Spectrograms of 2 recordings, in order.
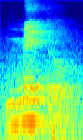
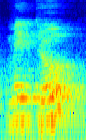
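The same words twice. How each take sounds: First: Metro with the stress on the first syllable, "ME-tro"; Spanish metro. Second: Metrô with the stress on the last syllable; Portuguese metrô. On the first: Teacher contrasting Portuguese and Spanish, Spanish pronunciation. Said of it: "em espanhol". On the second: Teacher contrasting Portuguese and Spanish, Portuguese pronunciation. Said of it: "em português". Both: Shown as a demonstration.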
